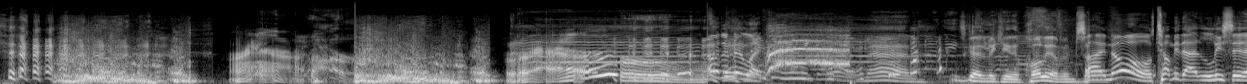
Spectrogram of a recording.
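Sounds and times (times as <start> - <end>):
laughter: 0.0 - 2.1, 5.8 - 10.5
man imitating a lion's roar with growling vocal bursts: 0.7 - 4.4, 5.1 - 9.2
speech: 9.6 - 12.4.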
